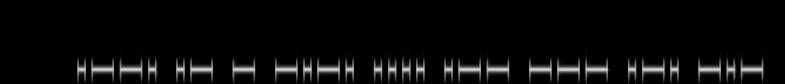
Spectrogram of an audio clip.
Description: Morse code, heard as a keyed tone, about 17 wpm, 700 Hz. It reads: PATCHWORK
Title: Pangram Challenge v2 - 17wpm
